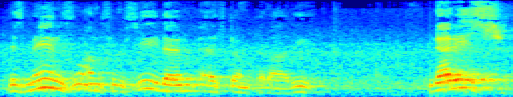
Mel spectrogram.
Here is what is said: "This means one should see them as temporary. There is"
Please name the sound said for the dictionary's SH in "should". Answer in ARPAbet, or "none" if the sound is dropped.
S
